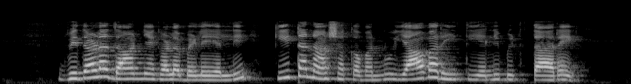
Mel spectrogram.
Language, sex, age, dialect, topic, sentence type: Kannada, female, 18-24, Coastal/Dakshin, agriculture, question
